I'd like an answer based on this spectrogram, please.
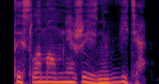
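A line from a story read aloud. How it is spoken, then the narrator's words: Hissing. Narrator (Russian): зашипела она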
